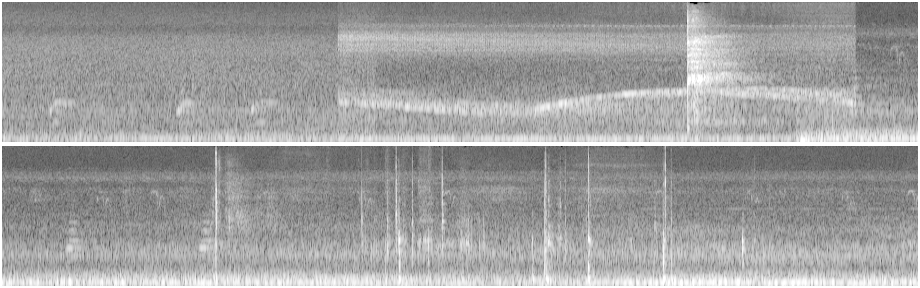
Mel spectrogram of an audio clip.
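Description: A driver's clubhead striking a golf ball off the tee: one sharp crack about five seconds in. Behind it is a wailing tone that slides down and back up, and several fainter clicks follow later on.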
